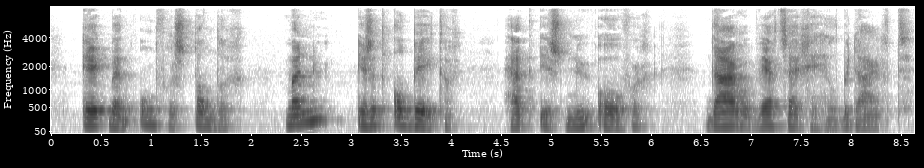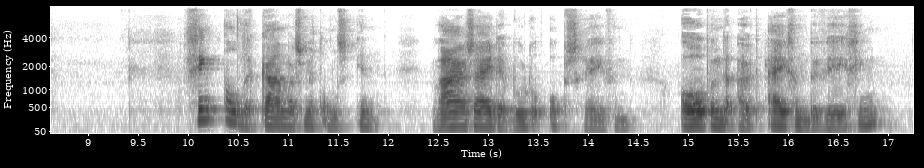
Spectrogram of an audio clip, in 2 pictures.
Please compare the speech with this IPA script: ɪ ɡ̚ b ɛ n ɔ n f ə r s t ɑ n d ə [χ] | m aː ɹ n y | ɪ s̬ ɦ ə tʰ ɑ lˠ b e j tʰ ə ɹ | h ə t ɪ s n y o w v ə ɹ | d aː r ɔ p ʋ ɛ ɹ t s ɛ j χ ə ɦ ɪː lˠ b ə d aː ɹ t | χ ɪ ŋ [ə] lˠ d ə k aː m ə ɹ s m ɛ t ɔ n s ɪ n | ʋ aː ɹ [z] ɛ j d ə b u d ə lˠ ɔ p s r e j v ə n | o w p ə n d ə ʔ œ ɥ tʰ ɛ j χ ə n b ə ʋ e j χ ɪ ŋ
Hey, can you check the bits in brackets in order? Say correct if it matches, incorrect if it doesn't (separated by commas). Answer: correct, incorrect, correct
